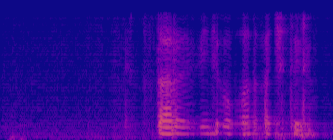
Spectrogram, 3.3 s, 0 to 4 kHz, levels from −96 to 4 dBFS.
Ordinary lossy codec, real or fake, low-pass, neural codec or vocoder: none; fake; 3.6 kHz; vocoder, 24 kHz, 100 mel bands, Vocos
